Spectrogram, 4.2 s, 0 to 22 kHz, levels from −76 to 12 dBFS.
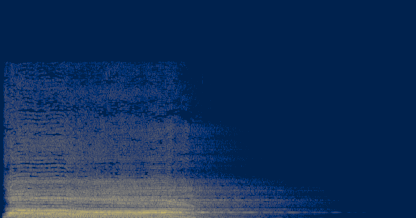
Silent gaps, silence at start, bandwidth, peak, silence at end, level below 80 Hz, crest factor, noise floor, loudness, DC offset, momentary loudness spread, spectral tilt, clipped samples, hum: none; 0.05 s; 16 kHz; -2 dBFS; 1.85 s; -52 dBFS; 14 dB; -80 dBFS; -14 LUFS; under 0.1%; 15 LU; -5.5 dB/octave; under 0.1%; none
